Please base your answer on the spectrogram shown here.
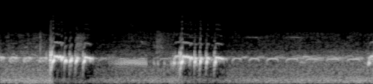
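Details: Two quick, stuttering trills from a local zebra dove, singing in the manggung ngayer style. Each trill is followed by a steady run of soft, evenly spaced coos.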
